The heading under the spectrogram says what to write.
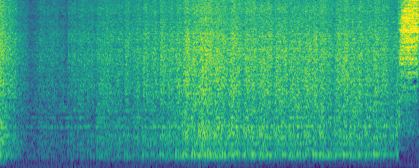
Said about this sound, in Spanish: Ponme el redoble de tambores.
